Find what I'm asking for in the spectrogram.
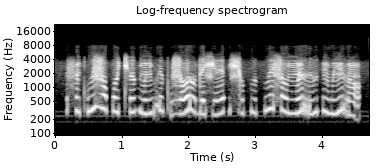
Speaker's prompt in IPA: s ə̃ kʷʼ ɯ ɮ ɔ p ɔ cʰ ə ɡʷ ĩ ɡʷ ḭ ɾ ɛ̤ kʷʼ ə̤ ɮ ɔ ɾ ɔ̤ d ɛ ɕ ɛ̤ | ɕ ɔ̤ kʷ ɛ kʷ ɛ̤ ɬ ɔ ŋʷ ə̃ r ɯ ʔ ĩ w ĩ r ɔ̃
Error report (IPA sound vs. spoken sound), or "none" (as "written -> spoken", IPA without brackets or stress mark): none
